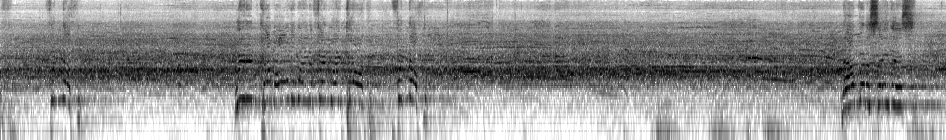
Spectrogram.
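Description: Young women in the crowd shriek with high-pitched screams.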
